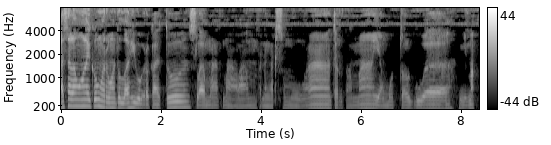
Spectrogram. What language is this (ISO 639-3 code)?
ind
